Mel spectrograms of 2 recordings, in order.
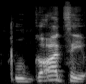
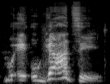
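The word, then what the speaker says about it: Ugarte: When you see Ugate on the touchline, I say his name properly. Say his name properly. Ugatti.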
